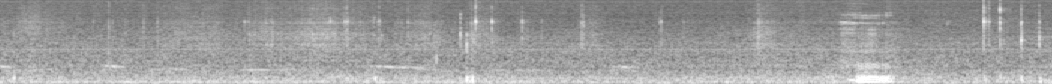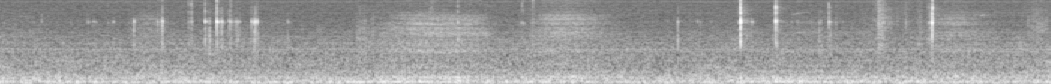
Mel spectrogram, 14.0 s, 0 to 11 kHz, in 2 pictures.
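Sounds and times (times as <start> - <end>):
small metal parts clicking: 0.9 - 5.2, 6.5 - 7.0, 7.6 - 9.0, 11.5 - 13.4.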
